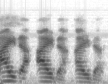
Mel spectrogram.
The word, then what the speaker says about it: Aida: Been looking forward to this discussion with you, Ada. Yeah. How do I So pronounce your name properly? Ida. The Ida. A is silent.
